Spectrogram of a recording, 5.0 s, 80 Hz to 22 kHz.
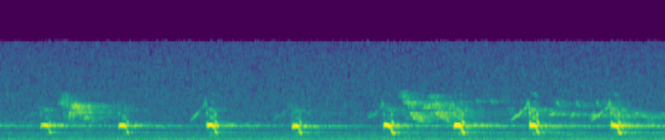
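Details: Golden eagle at a nest camera in Estonia near a military training ground, 13 May 2024; faint, evenly spaced short call notes with a steady ringing tone and a drop at the end, about eight in five seconds.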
